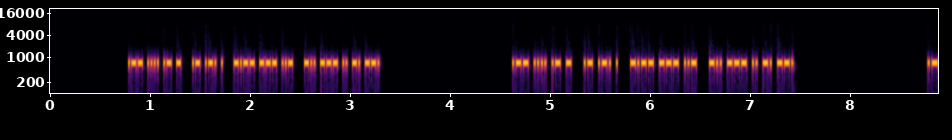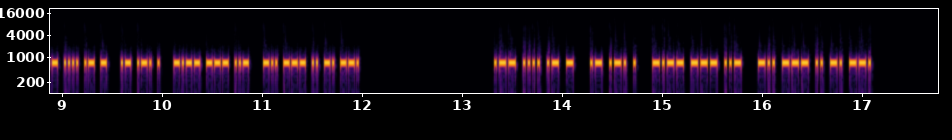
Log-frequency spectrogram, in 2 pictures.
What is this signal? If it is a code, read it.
Morse code, heard as a keyed tone, about 61 wpm, 700 Hz. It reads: WHAT ARE YOU DOING WHAT ARE YOU DOING WHAT ARE YOU DOING WHAT ARE YOU DOING
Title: Speed-Racing - Sets of 4 Words 50wpm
